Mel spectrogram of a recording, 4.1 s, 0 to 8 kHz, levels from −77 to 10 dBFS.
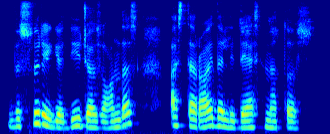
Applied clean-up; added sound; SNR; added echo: neural mask model DeepFilterNet 3.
